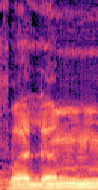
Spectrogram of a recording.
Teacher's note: میم کے اوپر تشدید ہے تو میم گننا کر کے پھر ایک الف تک، کیونکہ یہ مد اصلی ہے الف بیفور فتحہ، الف سے پہلے زبر ہے تو اس لیے جو ہے آپ نے ایک الف تک کھینچنا بھی ہے.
